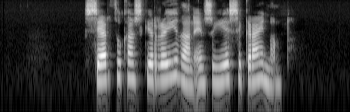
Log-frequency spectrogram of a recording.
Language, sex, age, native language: Icelandic, female, 20-29, Icelandic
